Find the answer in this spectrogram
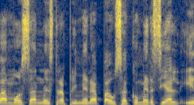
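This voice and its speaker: This man's tone is dark and mellow. He talks fairly slowly. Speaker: radio host. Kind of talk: radio talk on emotional wellbeing.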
